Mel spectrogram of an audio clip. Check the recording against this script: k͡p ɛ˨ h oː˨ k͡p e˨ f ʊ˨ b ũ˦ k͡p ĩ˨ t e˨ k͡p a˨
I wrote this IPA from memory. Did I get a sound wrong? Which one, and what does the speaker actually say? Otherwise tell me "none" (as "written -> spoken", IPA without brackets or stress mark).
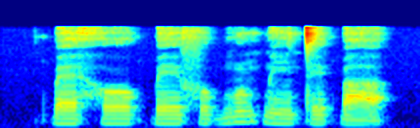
none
